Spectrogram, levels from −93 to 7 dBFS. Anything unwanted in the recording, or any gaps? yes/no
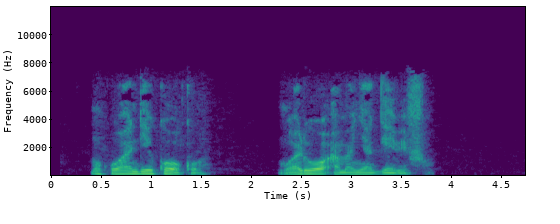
no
